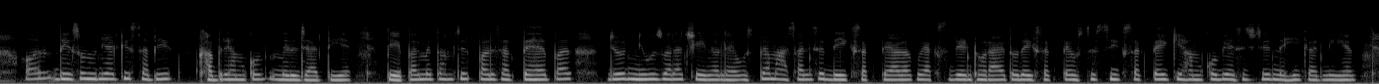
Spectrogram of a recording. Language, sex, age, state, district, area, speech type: Hindi, female, 30-45, Madhya Pradesh, Betul, urban, spontaneous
